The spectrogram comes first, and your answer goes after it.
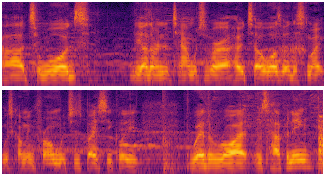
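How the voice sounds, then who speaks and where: Through noticeable background noise, a man speaks at a very fast pace with a medium pitch. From Australia. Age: 20s. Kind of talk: interview answer.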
